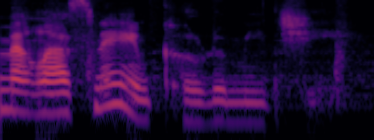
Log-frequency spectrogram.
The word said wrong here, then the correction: Comaneci: Which is, you didn't say it right. That's why you like saying it so much, because you said it wrong. – Say it for me, encyclopedia. – Comaneci. – Comaneci. – There you go.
